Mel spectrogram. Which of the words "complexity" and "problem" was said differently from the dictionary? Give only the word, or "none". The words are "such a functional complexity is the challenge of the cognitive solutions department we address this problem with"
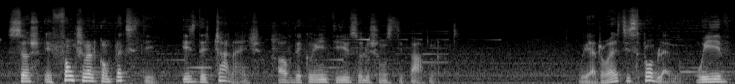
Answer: none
